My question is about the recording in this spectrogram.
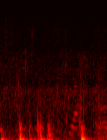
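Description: Rhinos feeding in a pile of hay: a few short, irregular low thuds and rustles as they pull at and chew the dry grass.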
